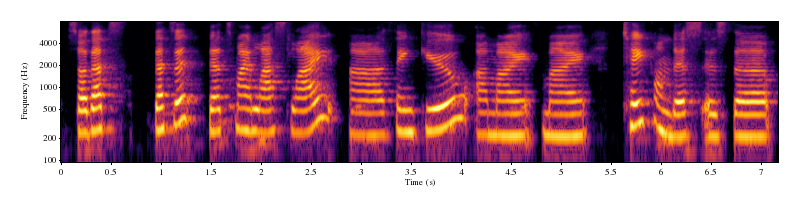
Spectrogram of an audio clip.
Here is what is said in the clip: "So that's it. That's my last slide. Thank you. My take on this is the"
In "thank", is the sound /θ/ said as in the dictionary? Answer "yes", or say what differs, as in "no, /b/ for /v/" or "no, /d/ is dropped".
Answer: yes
